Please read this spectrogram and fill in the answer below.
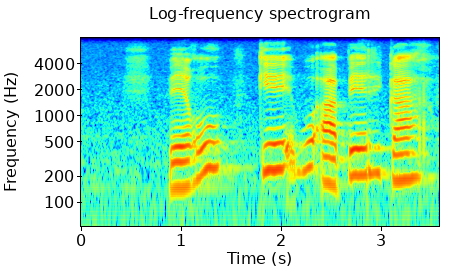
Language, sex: Northern Sotho, male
